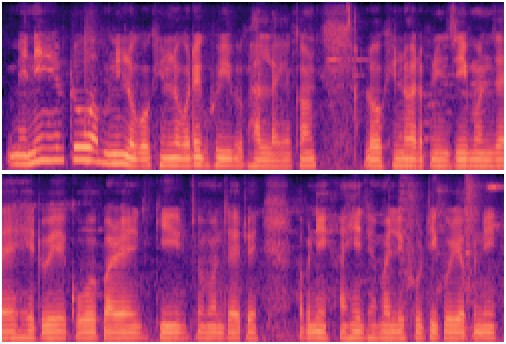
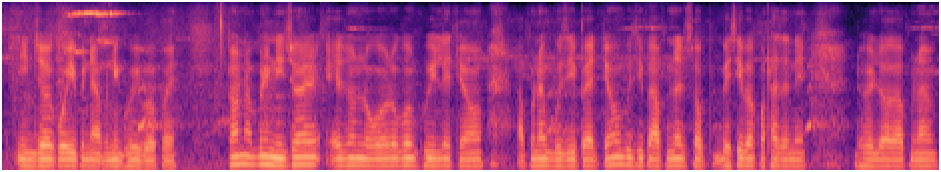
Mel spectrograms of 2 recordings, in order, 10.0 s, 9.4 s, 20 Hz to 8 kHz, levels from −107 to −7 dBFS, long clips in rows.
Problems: none marked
